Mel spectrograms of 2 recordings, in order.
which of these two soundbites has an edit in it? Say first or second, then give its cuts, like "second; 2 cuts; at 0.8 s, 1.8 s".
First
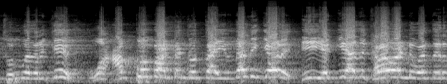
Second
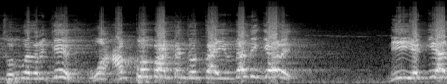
first; 1 cut; at 3.0 s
